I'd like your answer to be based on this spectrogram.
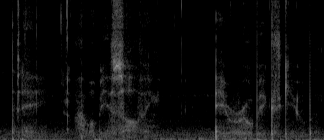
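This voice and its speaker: Someone whispers at a very slow pace in a calm tone. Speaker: ASMR content creator. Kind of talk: ASMR tutorial narration, whispered instruction. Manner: whispered, soft-spoken, calm.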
